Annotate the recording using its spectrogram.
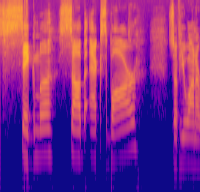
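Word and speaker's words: σx̄: Same thing, it's pronounced sigma sub x bar.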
